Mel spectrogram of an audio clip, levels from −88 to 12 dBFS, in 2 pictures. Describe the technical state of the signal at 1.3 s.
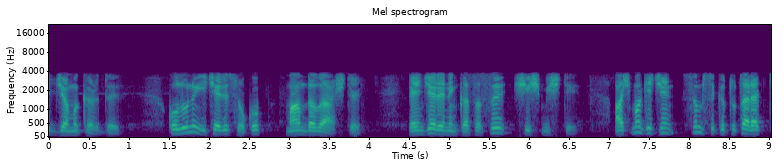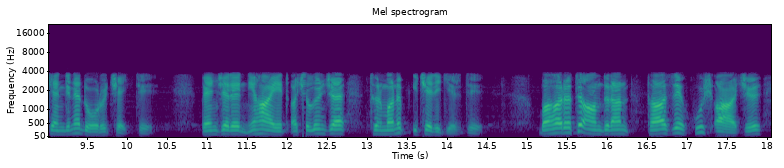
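At 1.3 s the audio is intact, with nothing wrong at that moment beyond the narrow telephone band of G.711 coding, which confines the speech to roughly 300 Hz to 3.5 kHz.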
